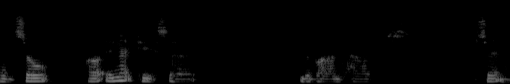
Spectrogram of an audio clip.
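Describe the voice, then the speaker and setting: A man is speaking. His voice is somewhat breathy. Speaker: political commentator. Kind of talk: monologue. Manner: careful, halting.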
